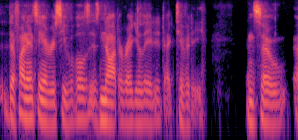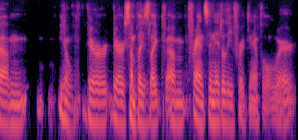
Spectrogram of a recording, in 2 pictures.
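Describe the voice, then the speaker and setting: A man's voice: mid-range voice, gravelly, dry recording, dull audio. A middle-aged man speaking in a businesslike way on a video call, wearing a headset. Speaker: call participant adding information. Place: study with framed pictures and flag on wall.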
